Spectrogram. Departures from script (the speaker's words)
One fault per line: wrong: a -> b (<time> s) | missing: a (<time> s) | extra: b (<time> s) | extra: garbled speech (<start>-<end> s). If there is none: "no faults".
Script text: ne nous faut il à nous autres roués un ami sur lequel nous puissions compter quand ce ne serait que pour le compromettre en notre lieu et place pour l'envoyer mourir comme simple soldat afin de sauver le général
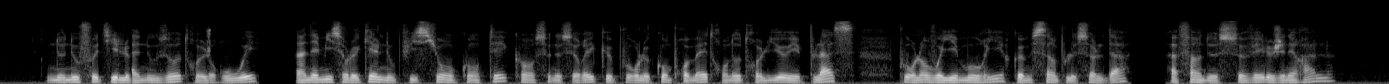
no faults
